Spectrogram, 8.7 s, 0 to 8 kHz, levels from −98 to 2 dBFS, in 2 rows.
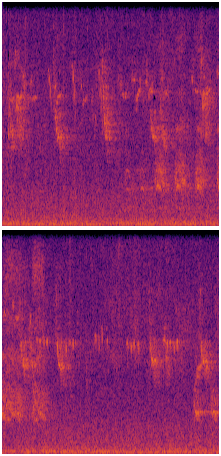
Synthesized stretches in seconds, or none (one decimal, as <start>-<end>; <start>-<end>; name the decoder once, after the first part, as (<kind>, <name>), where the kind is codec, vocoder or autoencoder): none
